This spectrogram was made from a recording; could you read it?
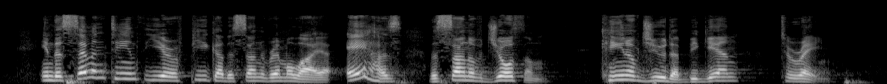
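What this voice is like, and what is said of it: Speaks with a noticeable accent. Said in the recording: “if you don't mind my accent.”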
